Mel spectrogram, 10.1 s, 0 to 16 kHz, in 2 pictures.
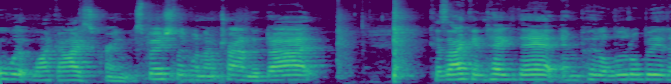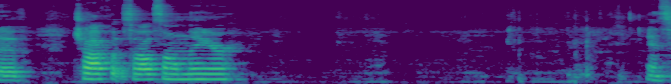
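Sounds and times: woman speaking: 0.0s - 2.5s, 3.2s - 6.9s.

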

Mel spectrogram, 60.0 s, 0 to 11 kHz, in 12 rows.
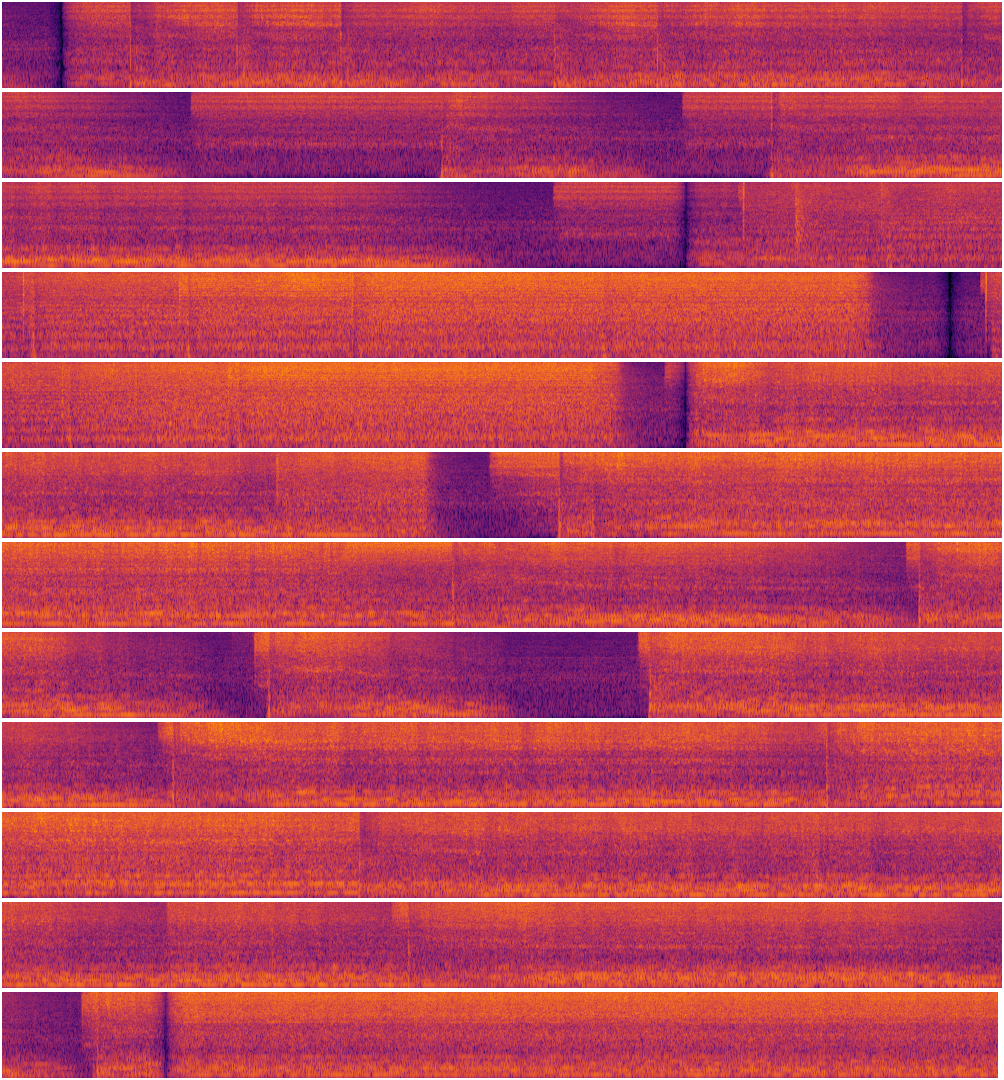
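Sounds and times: burning gas hiss: 0.0s - 37.6s, 38.2s - 59.9s
flame organ low notes: 13.4s - 59.9s.

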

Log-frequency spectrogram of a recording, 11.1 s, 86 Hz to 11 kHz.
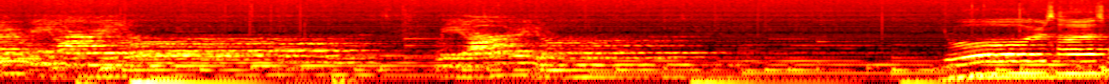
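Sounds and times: folk worship song: 0.0s - 11.0s.

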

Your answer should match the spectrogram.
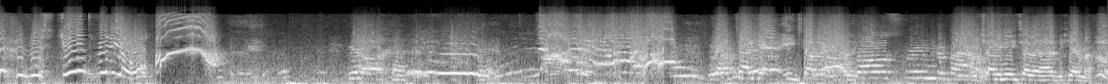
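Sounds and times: child screaming: 1.6s - 2.3s, 4.2s - 6.8s.

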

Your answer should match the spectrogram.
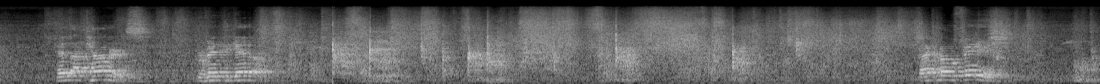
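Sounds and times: fabric rustling and rubbing: 1.6s - 10.5s.

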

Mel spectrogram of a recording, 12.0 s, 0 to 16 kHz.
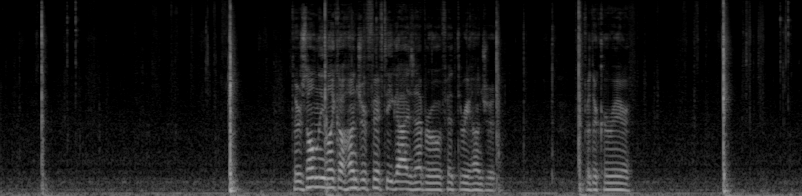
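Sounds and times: low steady hum: 0.0s - 12.0s
cards flipped through by hand: 9.6s - 11.9s.

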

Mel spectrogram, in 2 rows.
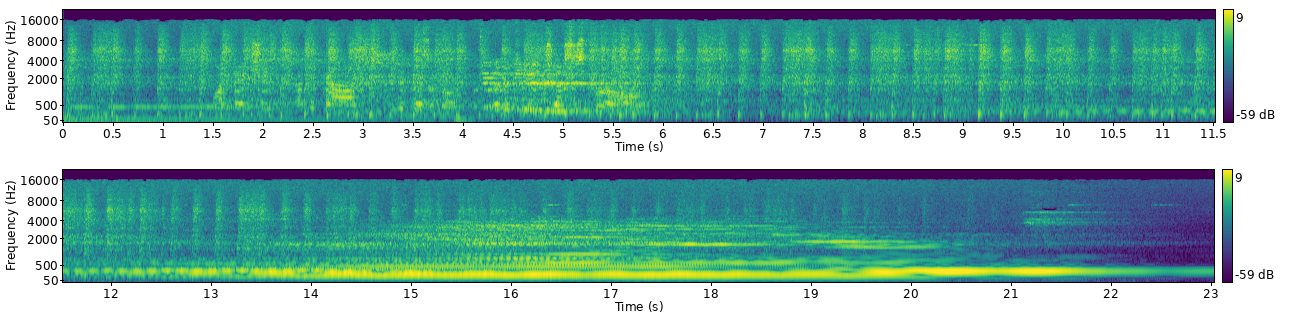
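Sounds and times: rapid drumming: 0.0s - 20.6s
sustained rock chord: 0.0s - 22.6s.

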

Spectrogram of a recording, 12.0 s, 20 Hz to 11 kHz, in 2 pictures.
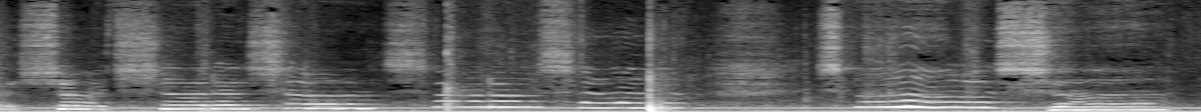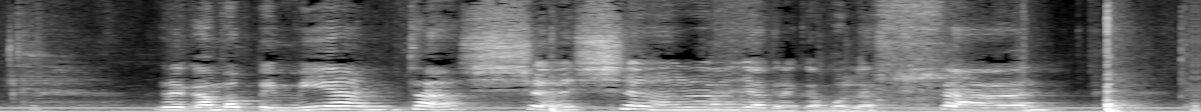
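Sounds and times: woman singing: 0.0s - 6.0s, 6.8s - 11.4s
steady hum: 0.0s - 12.0s.

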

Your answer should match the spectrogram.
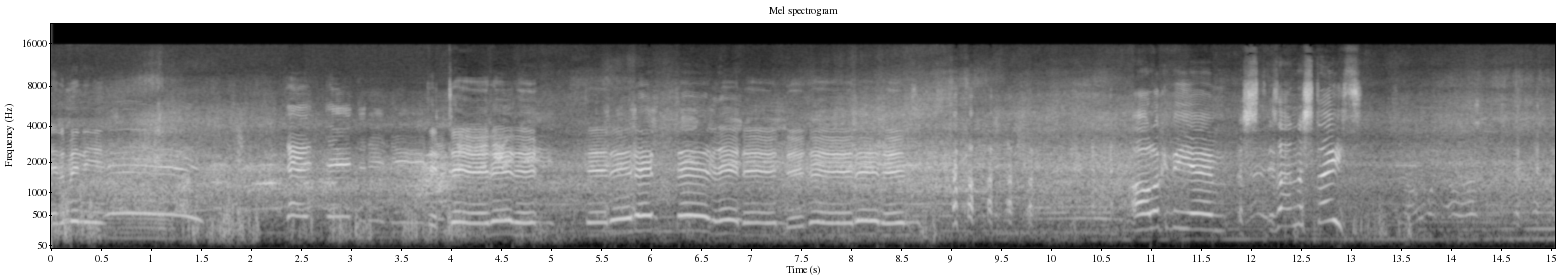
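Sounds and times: cars going by: 0.0s - 15.0s
man singing: 2.4s - 8.7s.

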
